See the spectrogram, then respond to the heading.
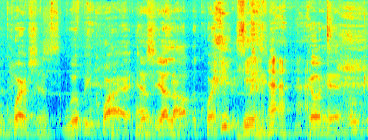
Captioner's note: laugh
